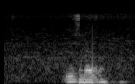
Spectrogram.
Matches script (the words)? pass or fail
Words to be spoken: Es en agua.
pass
